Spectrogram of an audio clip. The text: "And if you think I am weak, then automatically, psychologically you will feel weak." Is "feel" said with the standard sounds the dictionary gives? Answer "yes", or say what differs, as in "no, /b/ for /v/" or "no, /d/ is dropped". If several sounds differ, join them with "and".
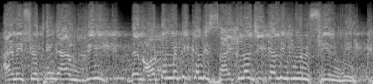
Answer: yes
